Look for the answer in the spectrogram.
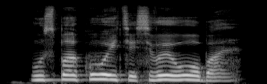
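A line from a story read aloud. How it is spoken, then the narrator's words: Tired. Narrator (Russian): устало сказала я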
